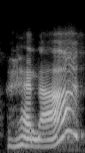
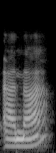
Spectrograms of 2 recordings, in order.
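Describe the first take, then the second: First: The name starts with a breathy h sound. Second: The name starts with a vowel, no h.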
